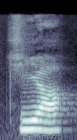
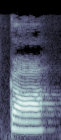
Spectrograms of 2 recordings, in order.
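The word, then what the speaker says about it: 家: And jia is pronounced ga in both of those dialects.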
